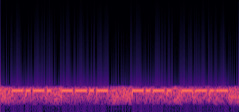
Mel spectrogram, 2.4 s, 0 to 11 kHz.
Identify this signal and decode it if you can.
Morse code, heard as a keyed tone, about 34 wpm, 500 Hz, with noise. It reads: CQ CQ
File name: 2016 arrl dx cw / 2016-ARRL-DX-CW-K5TR- - 0-25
